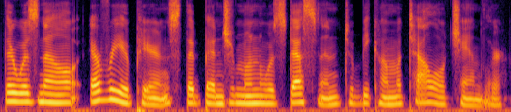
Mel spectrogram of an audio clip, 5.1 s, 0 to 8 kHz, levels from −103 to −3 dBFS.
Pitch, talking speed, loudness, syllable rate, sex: 160 Hz, 165 wpm, -17 LUFS, 5.8 syllables/s, female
